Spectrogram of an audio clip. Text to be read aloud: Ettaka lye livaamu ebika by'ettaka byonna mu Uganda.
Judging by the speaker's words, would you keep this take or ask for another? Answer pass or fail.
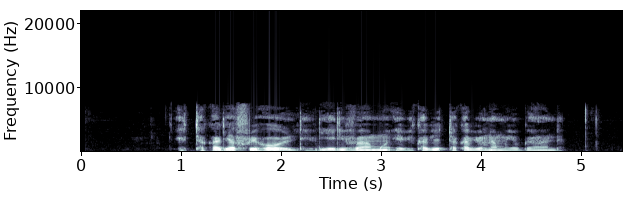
fail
